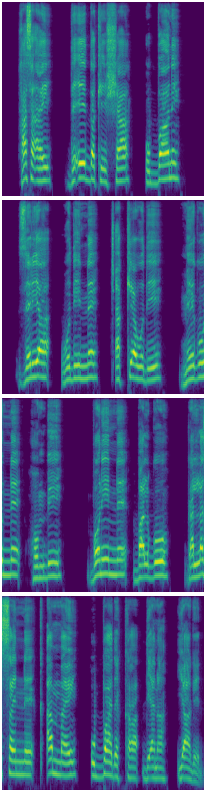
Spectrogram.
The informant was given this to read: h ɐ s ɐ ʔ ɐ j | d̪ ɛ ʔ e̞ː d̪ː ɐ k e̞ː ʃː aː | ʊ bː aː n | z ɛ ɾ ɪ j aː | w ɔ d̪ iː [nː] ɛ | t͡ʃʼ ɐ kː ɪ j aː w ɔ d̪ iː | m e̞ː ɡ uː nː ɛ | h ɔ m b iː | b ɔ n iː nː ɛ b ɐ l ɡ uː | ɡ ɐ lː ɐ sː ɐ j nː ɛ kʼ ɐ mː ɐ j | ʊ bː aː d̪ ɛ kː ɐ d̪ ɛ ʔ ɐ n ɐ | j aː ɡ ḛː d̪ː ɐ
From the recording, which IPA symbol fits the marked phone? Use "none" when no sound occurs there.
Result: nː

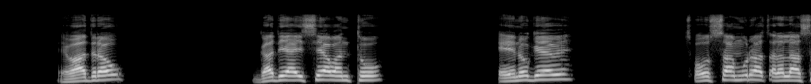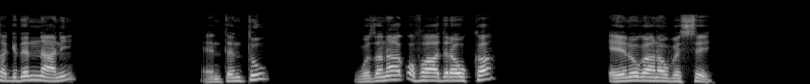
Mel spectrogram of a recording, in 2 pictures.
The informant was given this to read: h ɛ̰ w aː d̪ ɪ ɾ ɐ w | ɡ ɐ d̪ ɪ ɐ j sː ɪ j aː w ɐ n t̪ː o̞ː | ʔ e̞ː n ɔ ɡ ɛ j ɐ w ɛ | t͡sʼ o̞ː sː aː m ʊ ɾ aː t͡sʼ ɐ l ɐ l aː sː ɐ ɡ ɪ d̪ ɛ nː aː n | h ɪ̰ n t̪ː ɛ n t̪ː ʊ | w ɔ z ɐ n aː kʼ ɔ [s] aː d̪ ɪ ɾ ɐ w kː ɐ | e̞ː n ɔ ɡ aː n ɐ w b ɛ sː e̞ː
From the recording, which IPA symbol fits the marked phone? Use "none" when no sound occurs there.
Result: f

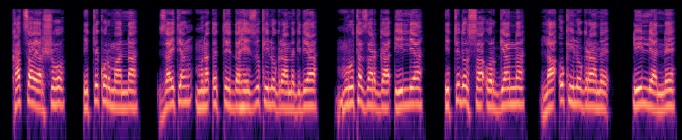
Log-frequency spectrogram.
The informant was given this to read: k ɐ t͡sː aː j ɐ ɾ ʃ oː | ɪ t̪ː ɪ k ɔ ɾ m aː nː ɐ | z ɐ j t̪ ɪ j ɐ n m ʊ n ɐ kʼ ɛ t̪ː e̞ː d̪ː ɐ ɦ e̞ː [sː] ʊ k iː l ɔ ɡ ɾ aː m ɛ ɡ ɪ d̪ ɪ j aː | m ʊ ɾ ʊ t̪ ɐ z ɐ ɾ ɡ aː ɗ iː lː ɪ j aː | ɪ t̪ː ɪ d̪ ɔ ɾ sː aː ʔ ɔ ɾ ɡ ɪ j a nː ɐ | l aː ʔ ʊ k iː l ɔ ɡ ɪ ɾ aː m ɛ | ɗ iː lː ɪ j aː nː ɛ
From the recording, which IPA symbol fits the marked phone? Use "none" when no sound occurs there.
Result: zː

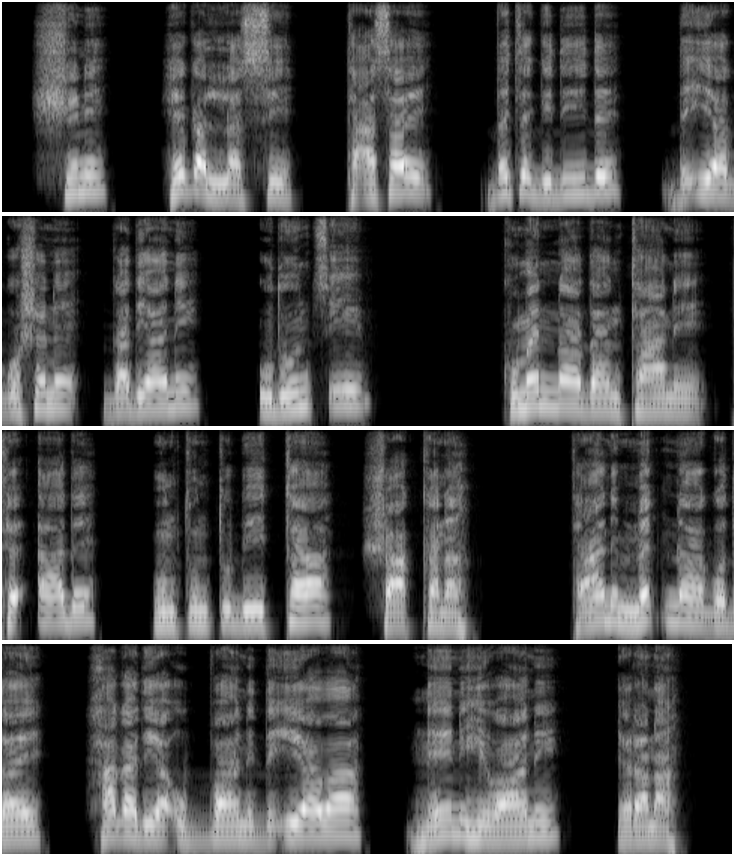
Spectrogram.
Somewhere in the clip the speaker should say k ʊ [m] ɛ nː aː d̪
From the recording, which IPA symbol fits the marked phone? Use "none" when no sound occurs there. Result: m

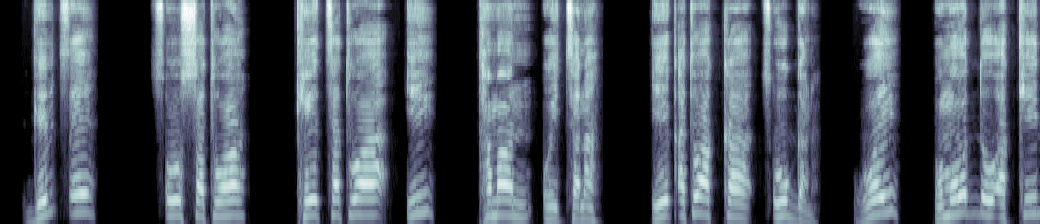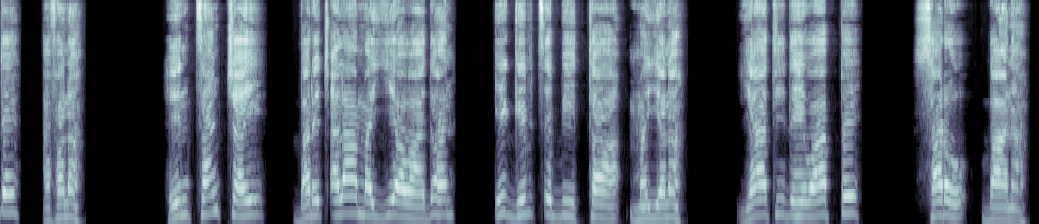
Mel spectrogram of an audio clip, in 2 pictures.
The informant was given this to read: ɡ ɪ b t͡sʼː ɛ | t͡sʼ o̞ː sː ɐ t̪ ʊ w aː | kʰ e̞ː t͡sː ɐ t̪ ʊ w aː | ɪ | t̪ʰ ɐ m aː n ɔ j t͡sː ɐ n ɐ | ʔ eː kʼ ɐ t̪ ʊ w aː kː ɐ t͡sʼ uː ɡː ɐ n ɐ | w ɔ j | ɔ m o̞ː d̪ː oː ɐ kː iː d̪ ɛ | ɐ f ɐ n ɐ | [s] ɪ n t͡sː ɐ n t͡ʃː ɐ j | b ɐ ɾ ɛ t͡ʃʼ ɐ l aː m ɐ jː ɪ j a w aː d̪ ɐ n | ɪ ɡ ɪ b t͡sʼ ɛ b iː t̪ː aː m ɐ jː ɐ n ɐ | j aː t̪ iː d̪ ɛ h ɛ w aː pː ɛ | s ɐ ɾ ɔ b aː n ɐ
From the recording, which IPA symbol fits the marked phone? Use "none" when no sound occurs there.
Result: h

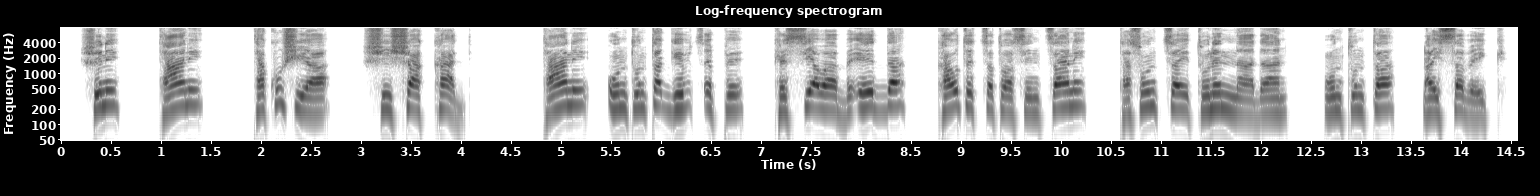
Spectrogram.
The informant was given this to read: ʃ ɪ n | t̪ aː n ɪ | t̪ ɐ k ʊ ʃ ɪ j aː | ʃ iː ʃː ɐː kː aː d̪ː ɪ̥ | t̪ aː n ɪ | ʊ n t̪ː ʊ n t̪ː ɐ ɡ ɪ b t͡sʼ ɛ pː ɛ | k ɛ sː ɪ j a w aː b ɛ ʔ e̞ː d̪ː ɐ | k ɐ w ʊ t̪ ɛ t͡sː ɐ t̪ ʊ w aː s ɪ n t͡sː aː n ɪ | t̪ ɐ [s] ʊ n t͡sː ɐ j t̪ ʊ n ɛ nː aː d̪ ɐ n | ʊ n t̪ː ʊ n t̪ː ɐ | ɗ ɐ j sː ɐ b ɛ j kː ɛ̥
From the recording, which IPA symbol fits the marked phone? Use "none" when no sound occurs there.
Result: s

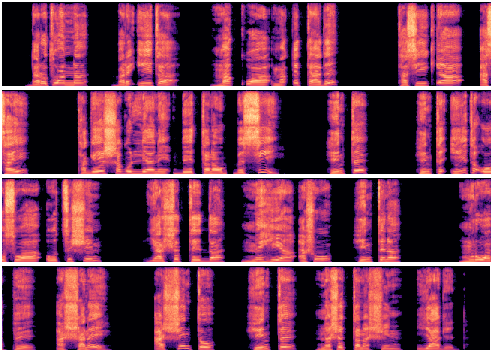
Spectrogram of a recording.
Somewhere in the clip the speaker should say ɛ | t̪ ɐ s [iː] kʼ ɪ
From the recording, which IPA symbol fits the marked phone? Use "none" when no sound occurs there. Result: iː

